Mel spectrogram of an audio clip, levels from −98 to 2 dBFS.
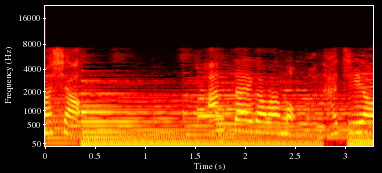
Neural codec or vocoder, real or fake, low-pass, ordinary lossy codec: none; real; 7.2 kHz; AAC, 48 kbps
